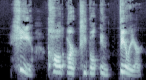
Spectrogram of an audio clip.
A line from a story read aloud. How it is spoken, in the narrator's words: spat out the Bajoran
